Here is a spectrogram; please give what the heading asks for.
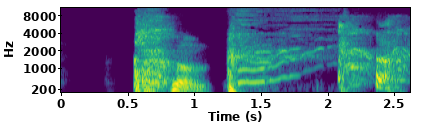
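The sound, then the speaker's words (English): Harsh, sputtering coughs from a man choking after inhaling his own spit come in a few loud bursts with brief gaps, mixed with throat clearing. “I just inhaled my spit.”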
